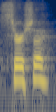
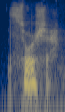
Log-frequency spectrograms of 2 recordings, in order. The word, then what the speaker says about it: Saoirse: ever struggle with cersa I think I pronounced it at sir yeah I didn't know I just avoided pronouncing it until I saw a video of her saying that you pronounce it sha and I was like oh that's makes sense soraa even I was pronouncing it wrong now I thought it was sersa but soraa soraa I like that what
